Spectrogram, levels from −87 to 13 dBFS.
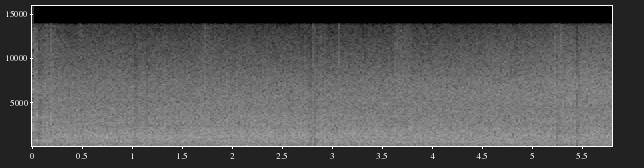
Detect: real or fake real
